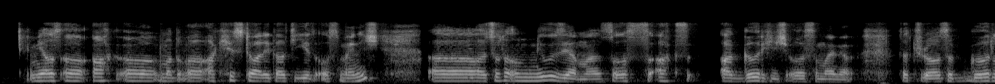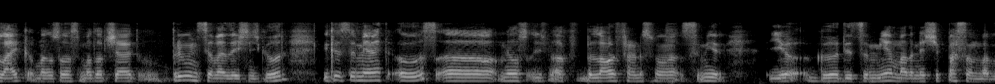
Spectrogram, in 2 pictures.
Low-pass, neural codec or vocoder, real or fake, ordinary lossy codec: 7.2 kHz; codec, 16 kHz in and 24 kHz out, 1 kbps, XY-Tokenizer; fake; none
